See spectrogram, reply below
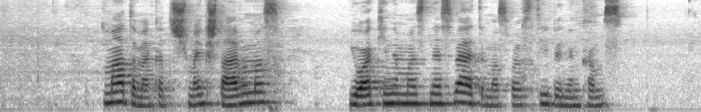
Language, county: Lithuanian, Šiauliai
